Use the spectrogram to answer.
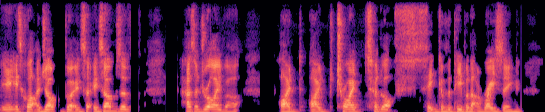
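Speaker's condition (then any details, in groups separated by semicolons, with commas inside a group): Stutter; developmental, onset early childhood, lifelong, more severe during trial, barely able to speak first six months in prison; stutters during this interview; ignores disfluencies and keeps talking, media presence trained as main focus; repeated words, prolonged sounds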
